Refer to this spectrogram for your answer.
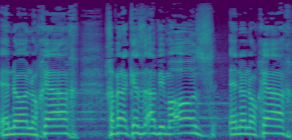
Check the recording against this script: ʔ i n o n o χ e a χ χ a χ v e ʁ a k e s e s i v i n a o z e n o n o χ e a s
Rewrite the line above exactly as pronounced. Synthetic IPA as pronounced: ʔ e n o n o χ e a χ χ a v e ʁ a k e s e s a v i m a o z e n o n o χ e a χ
